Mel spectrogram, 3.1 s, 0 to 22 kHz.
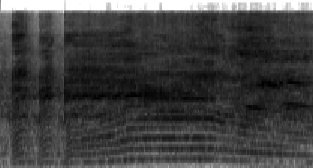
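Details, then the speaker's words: Taylor 35 small-bore two-stroke, untuned, break-in: revs up to a high, slightly burbly wail that never cleans out up top; rich top-end mixture kept deliberately for now, with some bite on the bottom. "See, we're still rich up top, which I want to keep for a while. Next video, we'll start throwing a tune on it. It's not even tuned."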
